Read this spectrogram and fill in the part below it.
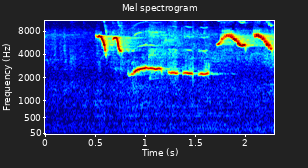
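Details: Brown-chested jungle flycatcher morning song meant to lure other birds of its kind: sharp high descending whistles, a long steady whistled note, then short repeated whistles and a closing high slur.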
